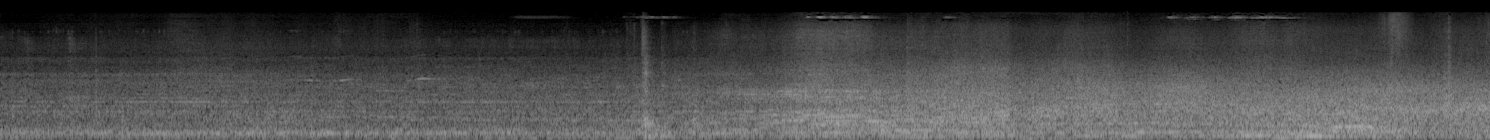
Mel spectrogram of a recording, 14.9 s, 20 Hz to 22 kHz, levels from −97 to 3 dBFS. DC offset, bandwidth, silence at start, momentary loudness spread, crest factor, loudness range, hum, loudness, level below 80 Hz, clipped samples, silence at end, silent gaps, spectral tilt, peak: under 0.1%; 16 kHz; 0 s; 11 LU; 16 dB; 9 LU; none; -38 LUFS; -56 dBFS; under 0.1%; 0 s; none; -5 dB/octave; -22 dBFS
